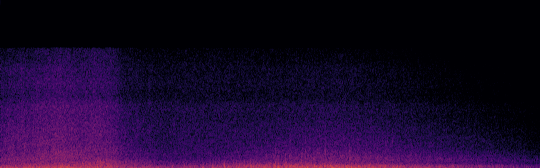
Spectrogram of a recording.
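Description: Ocean surf washing onto a beach, swelling twice and fading out near the end.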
